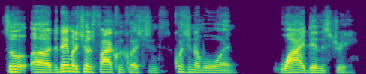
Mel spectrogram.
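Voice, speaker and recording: A man hosting a casual interview show, joking and excitable, often tripping over his words. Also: medium pitch, normal speed, no echo, clean studio sound. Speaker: host.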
